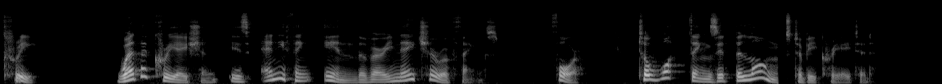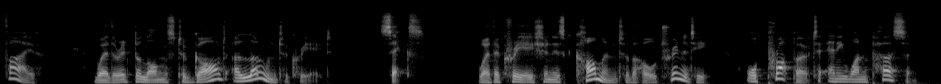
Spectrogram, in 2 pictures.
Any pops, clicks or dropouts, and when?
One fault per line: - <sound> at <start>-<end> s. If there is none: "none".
- dropout at 7.8-7.9 s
